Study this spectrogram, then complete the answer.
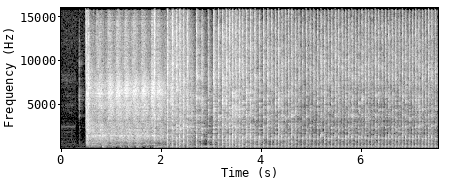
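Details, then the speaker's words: Nissan 240SX with turbo KA24E, first start on a MicroSquirt ECU, untuned, injector size just corrected in the settings. Engine catches into an uneven, lumpy idle with a stumbling beat, missing one or two cylinders; cause not confirmed. "ready well we're definitely missing a cylinder or two sounding good though"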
